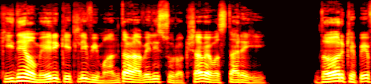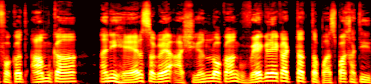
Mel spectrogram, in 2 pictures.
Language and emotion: Goan Konkani, disgusted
